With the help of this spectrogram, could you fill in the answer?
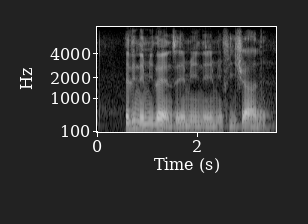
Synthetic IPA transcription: elinemilɛnd͡zʱɛeminɛemifiʃaːnɛ

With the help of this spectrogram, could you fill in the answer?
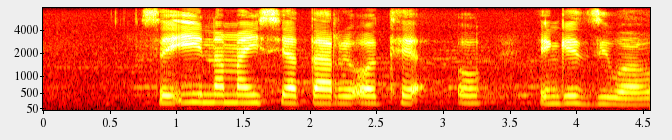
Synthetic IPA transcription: seinamaisiatariɔtʰɛɔɛŋɡed͡ziwaɔ

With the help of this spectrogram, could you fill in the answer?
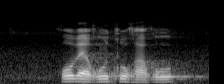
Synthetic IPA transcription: ɣʊbɛɣʊt͡ɬʼʊχaɣʊ

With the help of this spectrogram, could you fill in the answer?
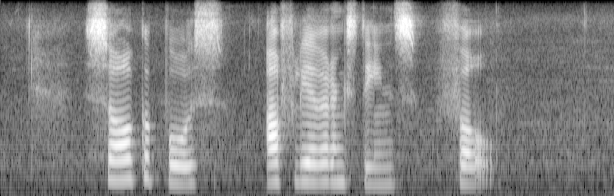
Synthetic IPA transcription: sɑːkəpɔs | ʔɐfliəvəɾəŋsdins | fə̰lˠ

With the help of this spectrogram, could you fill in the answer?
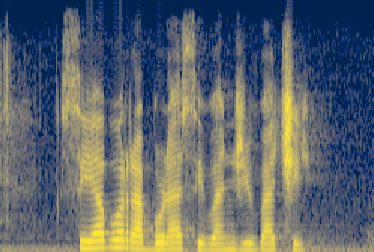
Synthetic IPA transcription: sijaβɔɾabuɺasiβand͡ʒiβat͡ʃʰi

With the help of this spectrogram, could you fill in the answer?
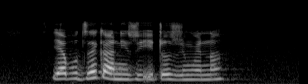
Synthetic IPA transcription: jaβud͡zɛkʼanizʷiitʼɔzʷiŋwɛna

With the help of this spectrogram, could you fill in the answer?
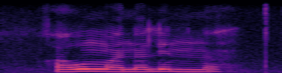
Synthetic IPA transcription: ɣaʊŋwanalɪn̩ːna

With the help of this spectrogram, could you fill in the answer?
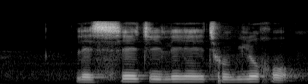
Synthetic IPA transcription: lɪset͡ʃʼɪlɪtʰobilɪχʊ

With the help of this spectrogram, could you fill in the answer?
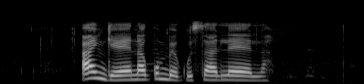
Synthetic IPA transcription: aŋɡʱɛnak̬umbʱɛk̬usalɛːla

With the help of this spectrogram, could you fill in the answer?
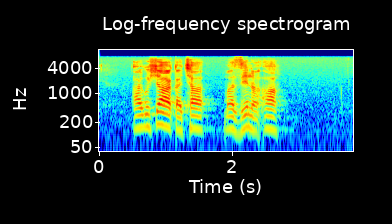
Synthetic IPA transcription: aluʃakʼat͡ʃʰa | mazinaʔa

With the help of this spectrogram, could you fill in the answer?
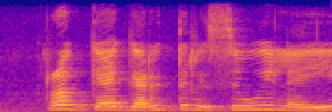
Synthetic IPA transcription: rɔɡɛɡaɾitirisiwilɛi

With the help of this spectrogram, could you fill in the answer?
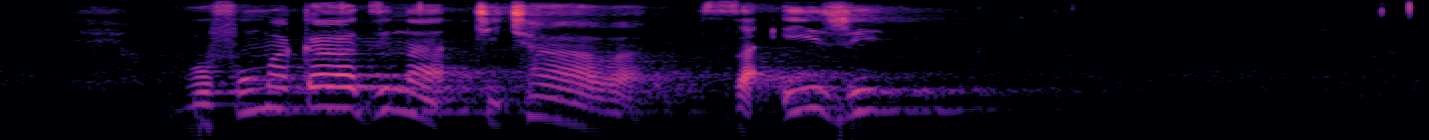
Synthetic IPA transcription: βufumakʼad͡zinat͡ʃʰit͡ʃʰaβa̰sa̰ʔiːzʷi

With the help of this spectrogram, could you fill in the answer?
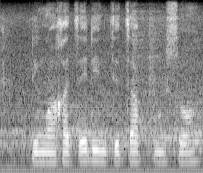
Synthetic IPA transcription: diŋwaχat͡sedin̩t͡sɪt͡sapuːsɔ

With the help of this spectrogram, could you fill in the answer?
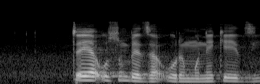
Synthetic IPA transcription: tʼɛjaʔusumbɛd͡za̰ʔuɾimunɛkʼeːd͡zi

